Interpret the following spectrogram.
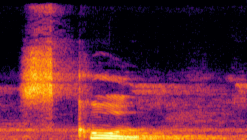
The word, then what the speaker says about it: school: Ghost, school, honest, what and when. These are words in which we are not pronouncing H.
